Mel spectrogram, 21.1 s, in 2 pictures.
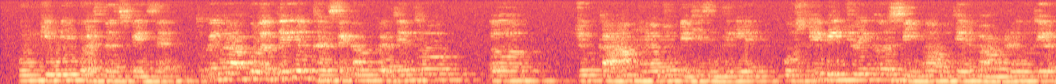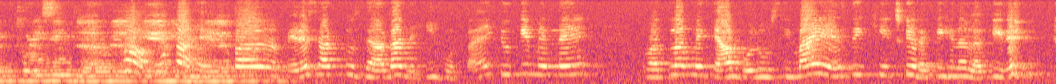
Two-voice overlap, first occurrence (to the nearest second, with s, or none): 12 s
